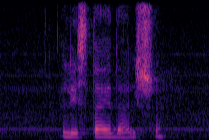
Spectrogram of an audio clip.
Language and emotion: Russian, neutral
